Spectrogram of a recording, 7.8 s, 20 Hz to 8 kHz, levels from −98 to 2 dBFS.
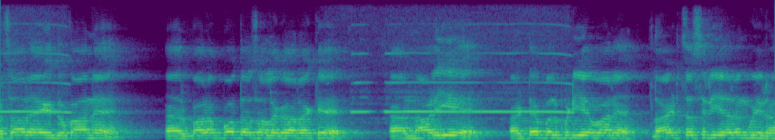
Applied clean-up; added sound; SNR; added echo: none; Wind instrument, woodwind instrument; 16 dB; reverberation time 1.0 s.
